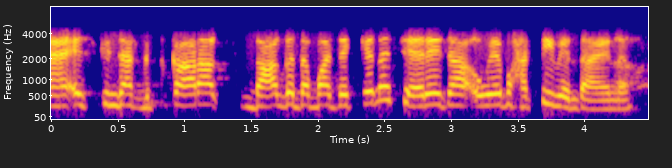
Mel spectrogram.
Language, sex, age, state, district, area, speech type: Sindhi, female, 30-45, Rajasthan, Ajmer, urban, conversation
